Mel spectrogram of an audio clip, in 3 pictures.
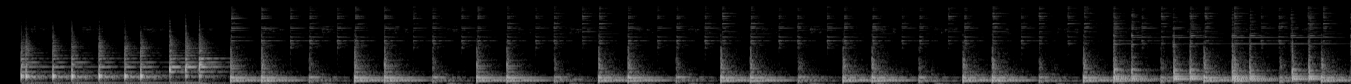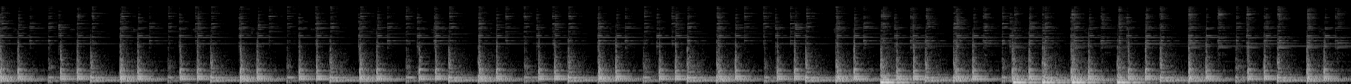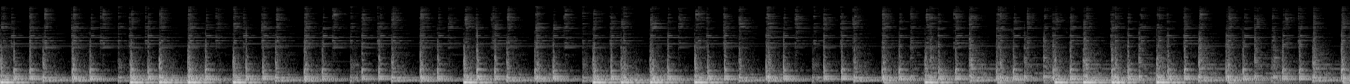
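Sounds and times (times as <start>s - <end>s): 
djembe playing a kuku build-up: 0.2s - 40.5s.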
